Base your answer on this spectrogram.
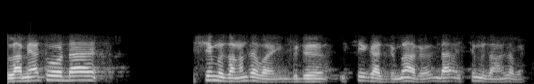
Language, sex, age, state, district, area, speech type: Bodo, male, 18-30, Assam, Chirang, urban, conversation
